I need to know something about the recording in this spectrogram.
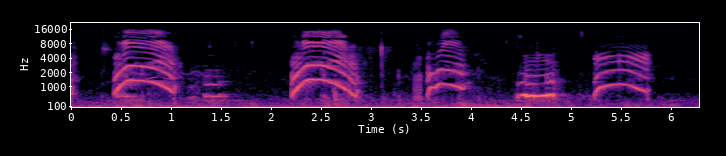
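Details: New mother cat Zlata, wary of cats Joanna and Ginger near her kitten, carries it off in her teeth; five loud arched meows plus one short, flat, lower cry in about six seconds.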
